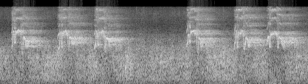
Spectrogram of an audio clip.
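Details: Rain-therapy masteran of a Javan myna for training kept birds to sing: bright high whistled notes in quick pairs and triplets, separated by short pauses, against a loud constant rain hiss.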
